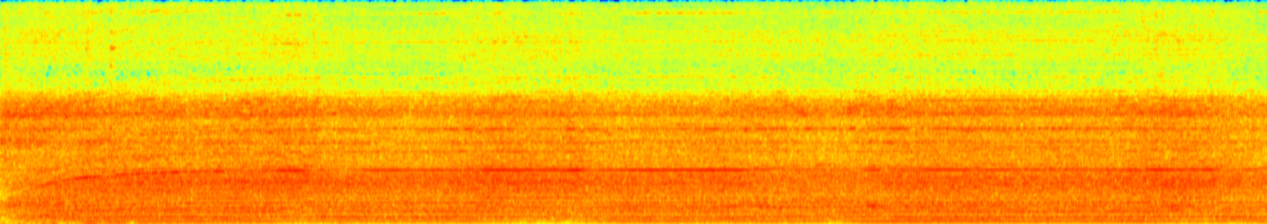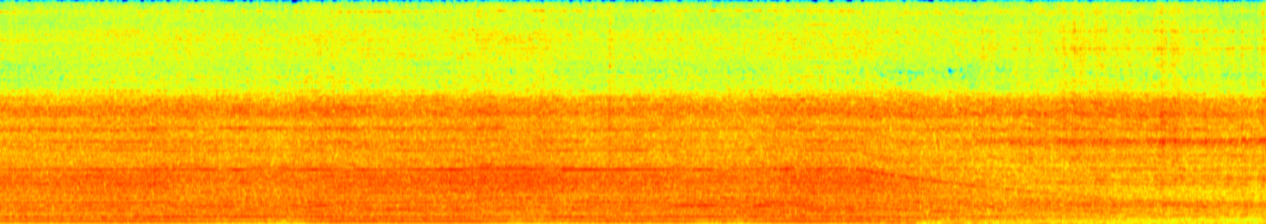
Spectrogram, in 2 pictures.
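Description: A blender chops herbs with a steady, loud motor whine that stays constant for over twenty seconds, then drops in pitch as it winds down near the end.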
